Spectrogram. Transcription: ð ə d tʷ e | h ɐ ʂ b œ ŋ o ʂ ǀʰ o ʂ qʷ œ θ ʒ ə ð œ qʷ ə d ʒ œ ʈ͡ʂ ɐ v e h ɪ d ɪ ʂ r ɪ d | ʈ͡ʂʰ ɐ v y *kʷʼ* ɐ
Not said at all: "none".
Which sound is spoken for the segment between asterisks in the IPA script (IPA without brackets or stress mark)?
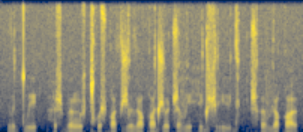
qʷ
